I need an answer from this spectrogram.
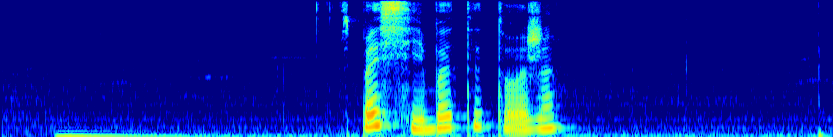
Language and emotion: Russian, positive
